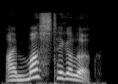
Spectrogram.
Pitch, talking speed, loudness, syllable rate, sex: 235 Hz, 255 wpm, -18 LUFS, 5.3 syllables/s, female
